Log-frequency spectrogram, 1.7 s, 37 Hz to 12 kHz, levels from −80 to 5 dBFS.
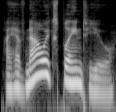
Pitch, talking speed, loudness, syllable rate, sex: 155 Hz, 205 wpm, -16 LUFS, 5.0 syllables/s, male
